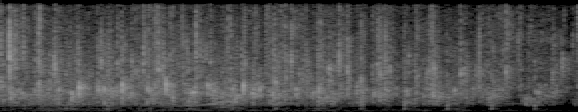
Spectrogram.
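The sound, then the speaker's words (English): A crowd claps steadily for people being called up to speak, a dense wash of overlapping hand claps at an even loudness throughout, with a low steady hum underneath and no clear voices. “You guys can clap for them because we love them so much.”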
